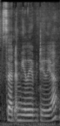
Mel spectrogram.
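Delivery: ordinary delivery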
